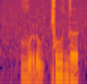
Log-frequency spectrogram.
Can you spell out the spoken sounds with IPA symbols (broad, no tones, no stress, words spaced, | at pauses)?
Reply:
ɣṵɽṵ ǀudə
